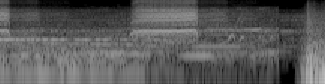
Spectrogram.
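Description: An owl in the video game Far Cry Primal lets out a clear, close hoot, with other soft game ambience and tonal sounds around it and a sharp noise at the end.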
